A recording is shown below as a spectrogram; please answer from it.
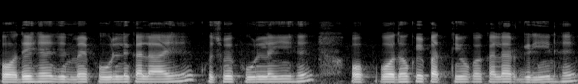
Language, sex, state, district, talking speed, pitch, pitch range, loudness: Hindi, male, Delhi, New Delhi, 205 wpm, 125 Hz, 120-125 Hz, -17 LUFS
